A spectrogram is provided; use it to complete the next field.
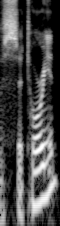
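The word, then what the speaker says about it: certiorari: Back in March, SCOTUS granted a writ of certoria. Did I pronounce that right?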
